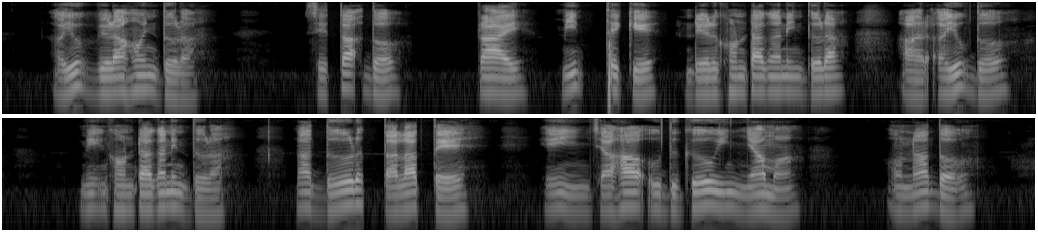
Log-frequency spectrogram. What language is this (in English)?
Santali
